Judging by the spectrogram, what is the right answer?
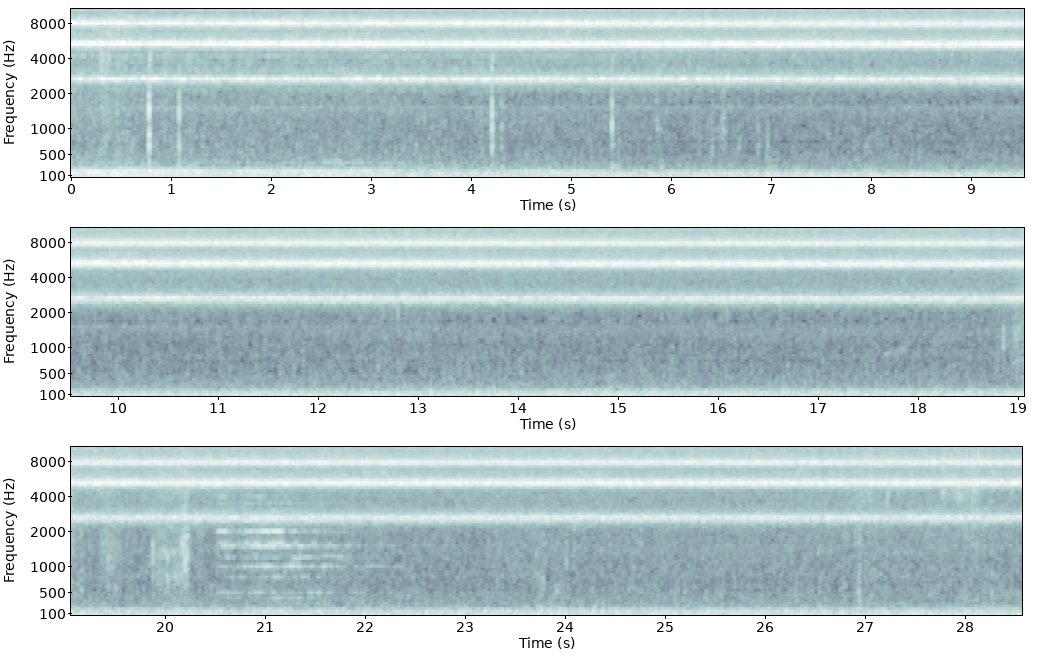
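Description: Steady chorus of insects trilling in several high, unwavering tones over a low steady rumble. A short faint pitched sound breaks in once, about twenty seconds in.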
